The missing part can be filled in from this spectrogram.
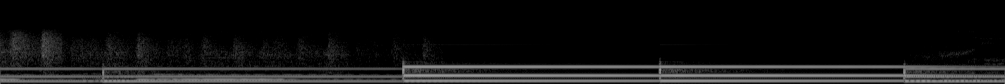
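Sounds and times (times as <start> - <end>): sustained pure ringing tones: 0.0 - 10.0.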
